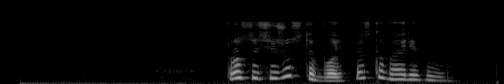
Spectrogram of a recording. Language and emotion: Russian, sad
